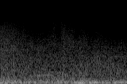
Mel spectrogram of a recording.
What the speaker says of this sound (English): Warp Lightning Cannon just shooting down range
